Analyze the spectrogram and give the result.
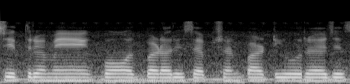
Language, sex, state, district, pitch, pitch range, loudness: Hindi, male, Chhattisgarh, Raipur, 165 Hz, 165-170 Hz, -13 LUFS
